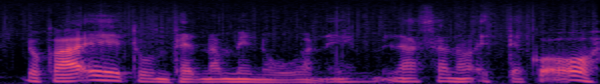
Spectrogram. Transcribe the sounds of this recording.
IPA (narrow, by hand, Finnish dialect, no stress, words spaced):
jokɑ eˑi tuntenːɑ minuwɑ ni minæ sɑno ʔetːekø oːh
